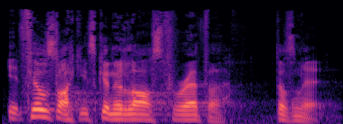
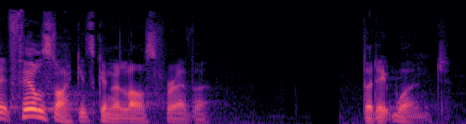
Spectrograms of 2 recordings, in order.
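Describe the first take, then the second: First: Gentle knowing question; doctor's sympathy. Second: Calm, lower, reassuring voice; said very calmly. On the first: Doctor on the phone to a sick friend, gentle. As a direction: ask it kindly, like you understand. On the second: Doctor calmly reassuring a sick friend, calm. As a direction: soothe him, quietly sure. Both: Retold or imitated. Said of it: "And he just said very calmly".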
